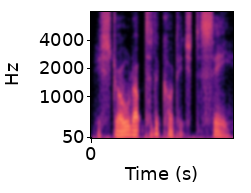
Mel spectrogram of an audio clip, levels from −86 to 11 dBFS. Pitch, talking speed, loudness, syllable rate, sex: 95 Hz, 250 wpm, -18 LUFS, 6.1 syllables/s, male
